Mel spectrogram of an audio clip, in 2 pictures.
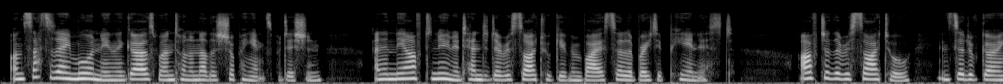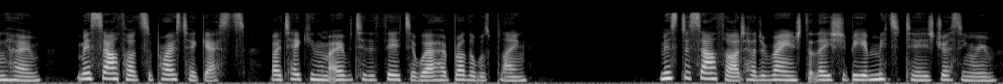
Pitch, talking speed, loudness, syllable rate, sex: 220 Hz, 175 wpm, -19 LUFS, 5.8 syllables/s, female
